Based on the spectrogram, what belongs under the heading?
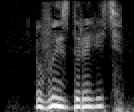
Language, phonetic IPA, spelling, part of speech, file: Russian, [ˈvɨzdərəvʲɪtʲ], выздороветь, verb, Ru-выздороветь.ogg
- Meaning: to get better, to recover, to convalesce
